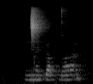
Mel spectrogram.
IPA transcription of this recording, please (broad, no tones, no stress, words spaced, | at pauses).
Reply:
ŋ͡ǀɛ̃pupdˤũ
